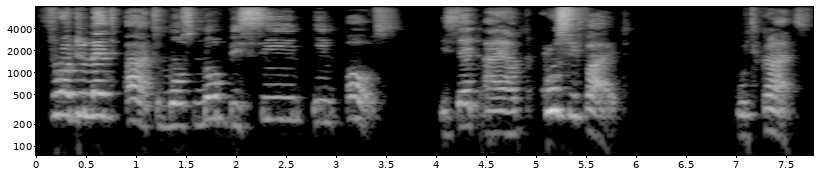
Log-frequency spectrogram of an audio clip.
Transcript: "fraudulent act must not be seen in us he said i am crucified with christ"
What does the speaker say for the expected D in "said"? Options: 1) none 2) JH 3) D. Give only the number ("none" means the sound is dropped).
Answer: 3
